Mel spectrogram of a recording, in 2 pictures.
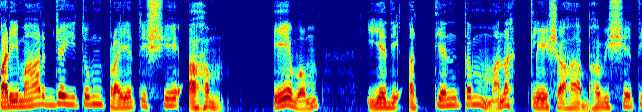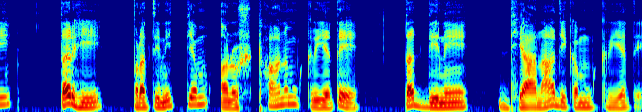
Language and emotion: Sanskrit, neutral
